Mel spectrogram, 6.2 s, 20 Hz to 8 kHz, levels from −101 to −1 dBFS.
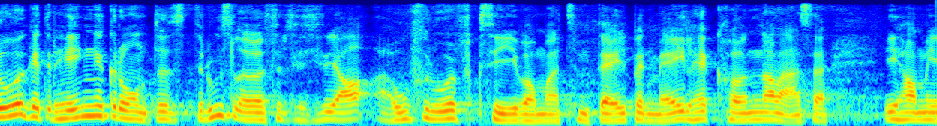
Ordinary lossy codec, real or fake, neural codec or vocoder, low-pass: none; fake; codec, 16 kHz, 4 kbps, X-Codec, WavLM features, trained on Multilingual LibriSpeech; 7.2 kHz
